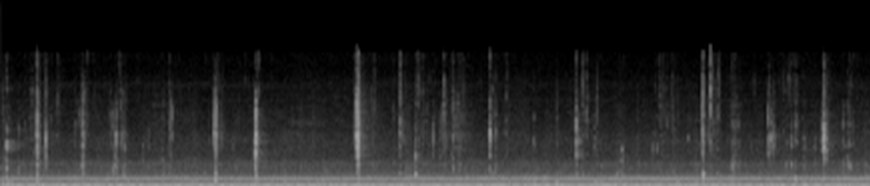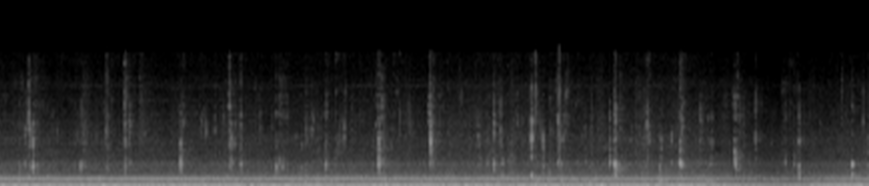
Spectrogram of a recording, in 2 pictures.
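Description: Children biting and chewing crispy panko-fried shrimp, many short sharp crunches scattered throughout, over a steady background hum.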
